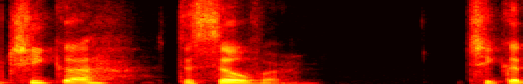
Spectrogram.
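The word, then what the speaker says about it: Xica: is s i I LV a but it's pronounced like chica so sometimes you see chica c h i c a but in Brazil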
